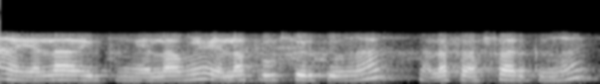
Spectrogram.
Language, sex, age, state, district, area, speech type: Tamil, female, 45-60, Tamil Nadu, Coimbatore, rural, conversation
